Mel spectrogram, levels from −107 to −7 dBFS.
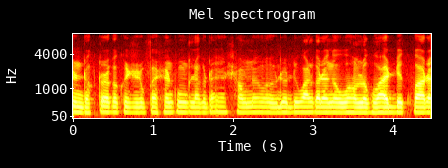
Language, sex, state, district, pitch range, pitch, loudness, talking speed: Hindi, male, Haryana, Rohtak, 140-145 Hz, 145 Hz, -19 LUFS, 305 wpm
